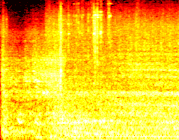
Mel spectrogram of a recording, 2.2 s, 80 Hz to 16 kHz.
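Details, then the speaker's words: 1970 Cadillac needing about a dozen accelerator pumps: starter spins and engine stumbles without catching cleanly on a second try, a stubborn hard start. "This thing's thirsty. Takes a few pumps to get it to start."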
